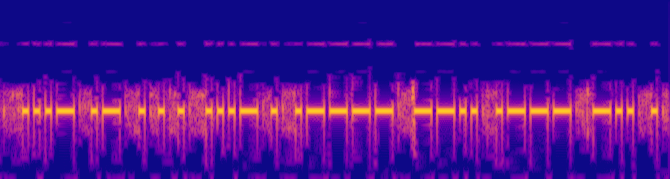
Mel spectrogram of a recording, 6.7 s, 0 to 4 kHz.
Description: Morse code, heard as a keyed tone, about 23 wpm, 760 Hz, with radio noise. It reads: VA E E E VE1ZJ DE
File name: cw forum / ve1zj 1830 160m 04h00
